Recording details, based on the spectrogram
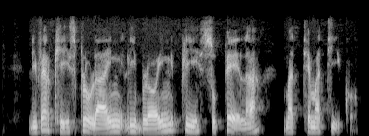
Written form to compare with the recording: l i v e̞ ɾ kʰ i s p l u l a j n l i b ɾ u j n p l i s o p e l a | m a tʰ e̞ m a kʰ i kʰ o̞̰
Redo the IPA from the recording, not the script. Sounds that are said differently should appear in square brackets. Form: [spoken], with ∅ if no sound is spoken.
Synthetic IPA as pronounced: l i v e̞ ɾ kʰ i s p l u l a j n l i b ɾ [o] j n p l i s [u] p e l a | m a tʰ e̞ m a [tʰ] i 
